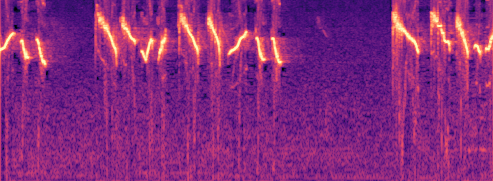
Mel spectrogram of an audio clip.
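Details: High-pitched white-eye song used to rouse other pleci into singing: quick strings of thin, down-slurred chirps come in two long runs separated by a short silence, with a brief burst at the end.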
